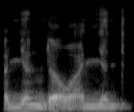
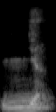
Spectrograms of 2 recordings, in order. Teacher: your tongue actually touches the bottom teeth, and the middle of your tongue goes up. So nya, like a sort of a dome shape.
